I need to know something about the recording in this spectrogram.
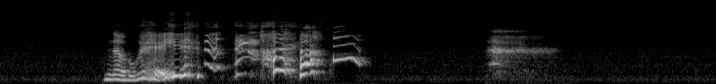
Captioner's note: laughs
